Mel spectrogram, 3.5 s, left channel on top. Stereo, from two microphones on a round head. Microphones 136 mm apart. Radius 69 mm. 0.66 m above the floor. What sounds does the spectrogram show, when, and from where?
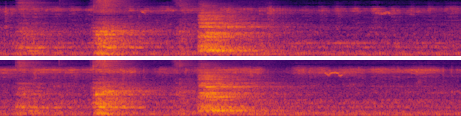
0.1 s sawing: 45° right (ahead or behind), 0.6 m
1.5 s a snare drum: 15° right (ahead or behind), 1.1 m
